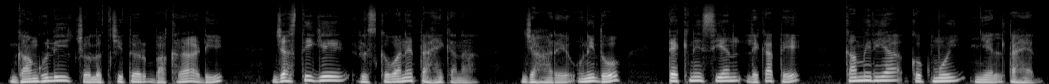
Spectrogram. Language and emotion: Santali, neutral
